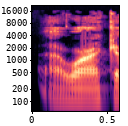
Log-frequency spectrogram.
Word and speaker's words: Warwick: I'm active on LinkedIn, Warwick Fairfax, Warwick as a silent W in the middle there.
